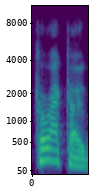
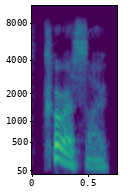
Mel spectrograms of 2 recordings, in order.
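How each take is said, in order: First: The word ends with a 'ko' sound. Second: The word ends with a 'sow' sound. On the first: The speaker calls it wrong. "For years, I've been pronouncing it Caraco" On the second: The speaker calls it right. "but no, it's Curacao"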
